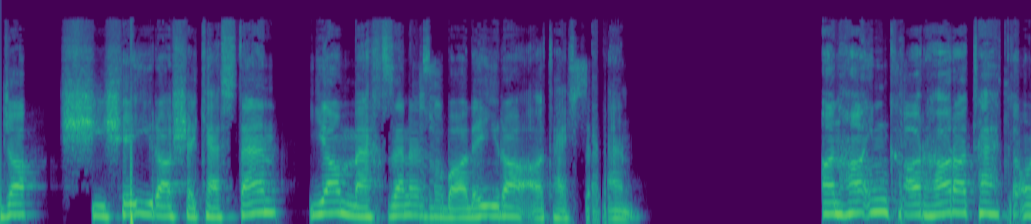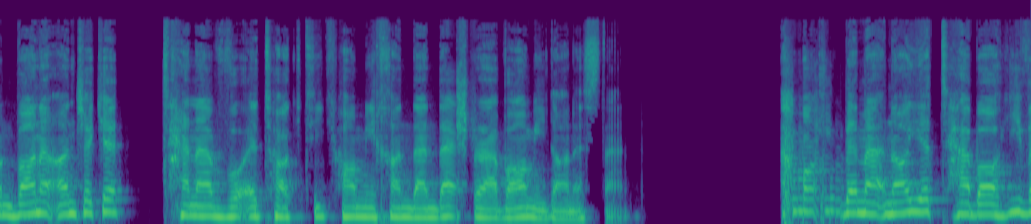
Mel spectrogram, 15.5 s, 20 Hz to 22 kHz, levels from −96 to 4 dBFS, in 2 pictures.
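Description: The clip is speech with three kinds of fault. At 0.98 s there is invalid numbers at full scale: a calculation returned infinite or invalid values, and for a block of about 5 ms the output is pinned at one extreme, far beyond the speech peaks. Because the block is so short, it is heard as a single bang rather than a pop-silence-pop pair. A click or dropout would stay near the audio's level instead.

Repeated packet loss (robotic sound) affects three stretches. From 3.07 to 4.57 s there are 13 holes totalling 260 ms, about 17% of the span. From 6.71 to 7.65 s there are 5 holes totalling 100 ms, about 11%. From 13.61 to 14.05 s there are 10 holes totalling 240 ms, about 55%. Each hole is patched by extending the last sound, and the next follows soon after, so the speech turns choppy with pieces missing. The 20 ms longest gaps in the first two stretches fit 20 ms packets. The third stretch is the densest, with gaps up to 60 ms. 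What separates this from a single burst is the quick recurrence of short patches.

A burst of packet loss sits at 11.09 to 11.17 s. A single 60 ms gap was filled by continuing the last sound while turning it down, and the speech resumes with 60 ms missing. It is one isolated hole rather than a run of them.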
